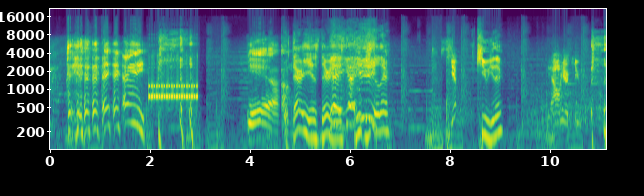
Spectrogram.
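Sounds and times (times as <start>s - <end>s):
laughter: 0.3s - 1.4s, 10.8s - 11.1s
speech: 0.3s - 3.0s, 3.9s - 6.9s, 8.0s - 9.1s, 10.0s - 11.1s
telephone ring tone while dialing a caller into a group call: 2.0s - 3.0s.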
